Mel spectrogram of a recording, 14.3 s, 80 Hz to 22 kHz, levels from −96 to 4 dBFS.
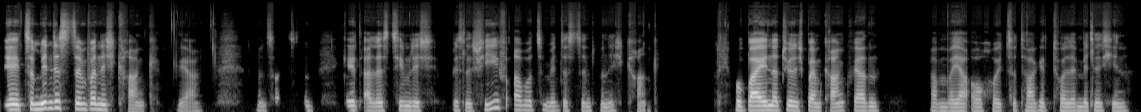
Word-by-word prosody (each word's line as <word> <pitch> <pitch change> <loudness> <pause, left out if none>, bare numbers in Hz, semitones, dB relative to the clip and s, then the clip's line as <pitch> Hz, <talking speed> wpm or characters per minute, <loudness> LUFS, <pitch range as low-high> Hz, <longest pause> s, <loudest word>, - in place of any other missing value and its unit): Ne, 175 0 +7
zumindest 220 +5 +6
sind 190 -2 +4
wir 195 - +6
nicht 180 -2 +2
krank, 110 -1 -8 0.2
ja. 65 - -10 0.7
Ansonsten 150 -2 -14 0.4
geht 155 0 -1
alles 140 0 -1
ziemlich 150 -2 -2 0.2
bisschen 145 -3 -6
schief, 200 - -2
aber 165 -2 -3
zumindest 145 -3 -7
sind 135 0 -8
wir 130 - -6
nicht 130 - -9
krank. - - -12 0.9
Wobei 155 0 +7
natürlich 155 -1 +1
beim 135 -2 -1
Krankwerden 140 +1 -3 0.6
haben 135 -1 -7
wir 130 - -3
ja 130 0 -1
auch 130 0 -7
heutzutage 135 0 -6
tolle 135 -1 -3
Mittelchen. 135 -1 -4
145 Hz, 125 wpm, -23 LUFS, 135-160 Hz, 0.9 s, Ne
